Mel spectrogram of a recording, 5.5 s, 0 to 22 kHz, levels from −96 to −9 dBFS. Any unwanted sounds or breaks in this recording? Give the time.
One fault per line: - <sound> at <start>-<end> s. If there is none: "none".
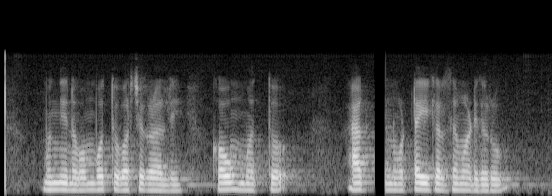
- dropout at 3.7-3.8 s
